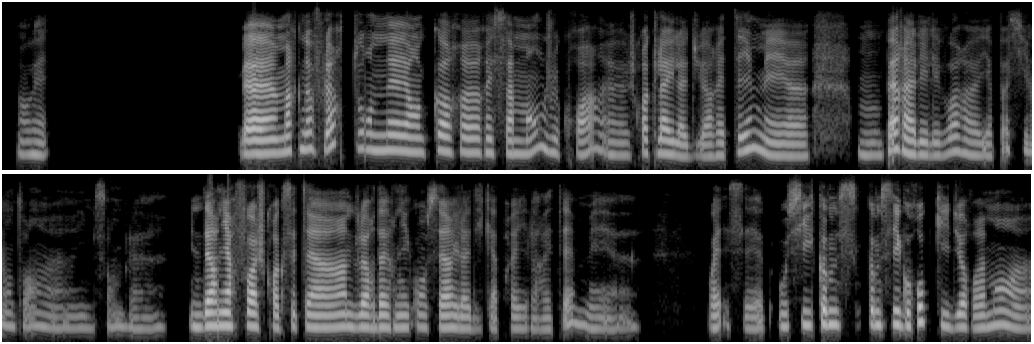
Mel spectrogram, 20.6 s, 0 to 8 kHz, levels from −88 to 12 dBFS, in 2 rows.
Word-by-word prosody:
Ouais. 185 -1 -8 1.9
Beh, 200 +1 +8
Mark 230 +4 +1
Knopfler, 260 +3 +1 0.2
tournait 245 -2 +1
encore, 225 +1 0
heu, 215 -1 +2
récemment 200 +4 -2
je 220 -4 -5
crois. 190 +6 -5
Heu, 180 -1 -8
je - - -14
crois 210 -1 -2
que - - -14
là, 200 -1 +4
il 180 - -2
a 160 - -2
dû 165 +1 -10
arrêter 180 +9 -3
mais, 185 -10 -2
heu, 170 0 -3 0.5
mon 180 -1 -10
père 255 +6 +4
allait 190 -3 +3
les 180 0 -7
voir, 215 +4 -5
heu, 180 -2 -5
il - - -8
y 170 - -7
pas 270 - -10
si - - -13
longtemps, 195 0 -10
heu, 165 -2 -12 0.2
il 165 - -15
me - - -18
semble, 180 +1 -13
heu. 155 0 -14 0.3
Une 180 -1 -3
dernière 195 0 +7
fois 195 -2 +6
je - - -4
crois 175 - 0
que - - -11
c'était 185 -1 -2
un 175 0 +4
un 185 - +2
de 175 - -4
leurs 180 -1 +3
derniers 175 0 0
concerts, 175 -1 -1
il 165 -1 -2
a 160 - -2
dit 150 0 -18
qu'après, 160 -1 -9
il 160 0 -13
arrêtait 155 +9 -8
mais 160 -8 -9
heu, - - -16 0.8
ouais 170 +1 -2
c'est 165 -4 -9
aussi 190 +2 -2
comme 215 -1 +4
c 195 - -9
comme 210 -1 +2
c'est 215 +1 +2
groupes 245 +6 +2
qui 195 -5 -4
durent 180 0 0
vraiment, 175 0 -2
190 Hz, 200 wpm, -24 LUFS, 175-215 Hz, 1.9 s, Beh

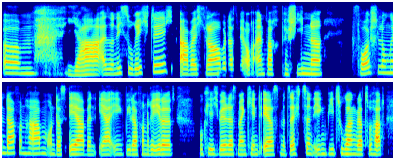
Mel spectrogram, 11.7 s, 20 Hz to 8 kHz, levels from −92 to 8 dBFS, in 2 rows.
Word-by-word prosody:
Ähm. 215 -1 -2 0.4
Ja, 170 +2 +3
also, 185 +2 -1
nicht 210 +4 -7
so 205 - -7
richtig, 265 - -1
aber 185 0 +4
ich 185 - -6
glaube, 195 +3 +3
dass 185 -1 -4
wir - - -3
auch - - -5
einfach 185 0 0
verschiedene 190 -1 0 0.5
Vorstellungen 235 +3 -3
davon 215 0 +1
haben 205 +1 +1
und 185 - -9
dass 170 0 -3
er, 180 0 +4
wenn 170 -1 -7
er 170 +1 +2
irgendwie 180 0 -8
davon 175 +1 -2
redet: 180 0 +3 0.4
„Okay, 185 +1 -7
ich 180 -1 -7
will, 180 +1 +3
dass 180 +1 0
mein 175 0 0
Kind 180 -1 -5
erst 170 +1 +4
mit 170 -1 -13
16 190 +3 -1
irgendwie 190 +1 -4
Zugang 185 -1 +1
dazu 180 +1 -1
hat.“, 170 +1 +5
185 Hz, 195 wpm, -24 LUFS, 175-200 Hz, 0.5 s, hat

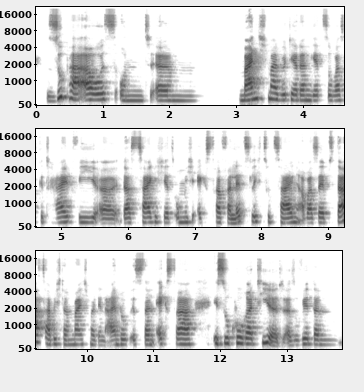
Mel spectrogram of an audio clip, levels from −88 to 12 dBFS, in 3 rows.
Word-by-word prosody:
super 235 - +4
aus 235 +1 +1
und, 195 -1 -9
ähm, 195 -1 -3 0.7
manchmal 250 +3 +5
wird 220 +1 -5
ja 210 -2 +1
dann 210 0 -1
jetzt 200 0 -4
sowas 205 0 -6
geteilt 210 +1 -2
wie, 205 -1 -5
äh: 175 -1 -1
„Das 190 +1 +1
zeige 200 +1 +2
ich 210 - -17
jetzt, 195 0 -6
um 200 - -8
mich 205 0 -9
extra 190 +1 -2
verletzlich 200 +5 -2
zu 215 - -9
zeigen“, 195 -1 +1
aber 185 0 -2
selbst 195 0 -2
das 285 +6 +7
habe 200 +1 -1
ich 210 - -10
dann 195 -1 -8
manchmal 200 -1 -3
den 180 0 -12
Eindruck, 195 +2 -4
ist 195 +1 -3
dann 195 0 -2
extra 210 0 +1 0.3
ist 230 -1 +6
so 240 -1 -1
kuratiert. 235 +1 +1
Also 185 +1 -7
wird 215 -1 -2
dann 190 -1 -6
200 Hz, 180 wpm, -23 LUFS, 195-220 Hz, 0.7 s, das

